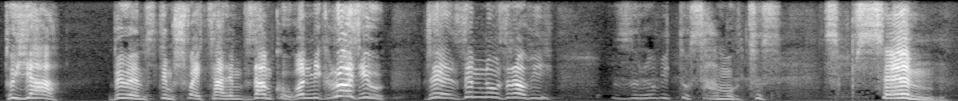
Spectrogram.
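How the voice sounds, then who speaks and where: A man's voice: very high-pitched, animated, slow pace, bright, forceful tone, dry recording, exaggerated voice. An actor playing a frightened, evasive man in a 1970s radio play, agitated, accusing and stammering. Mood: agitated, pleading.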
